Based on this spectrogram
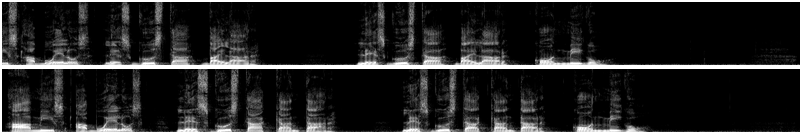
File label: Pronunciation Guide; Mis Abuelos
